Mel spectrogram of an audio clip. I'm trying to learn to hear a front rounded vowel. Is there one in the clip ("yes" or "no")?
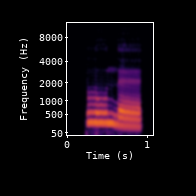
no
